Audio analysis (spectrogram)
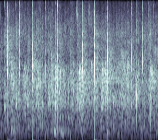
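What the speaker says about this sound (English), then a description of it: "let's give them a very big and warm applause" An audience at a conference panel on clean energy innovation and critical raw materials applauds the panelists, a full, steady crowd clapping with a few sharper individual claps standing out near the front.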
